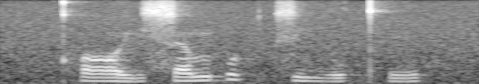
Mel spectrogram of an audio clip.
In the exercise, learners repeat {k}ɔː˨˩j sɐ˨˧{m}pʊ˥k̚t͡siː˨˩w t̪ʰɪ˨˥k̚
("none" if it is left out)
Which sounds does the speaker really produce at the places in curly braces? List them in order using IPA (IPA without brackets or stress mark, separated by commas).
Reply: kʰ, m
